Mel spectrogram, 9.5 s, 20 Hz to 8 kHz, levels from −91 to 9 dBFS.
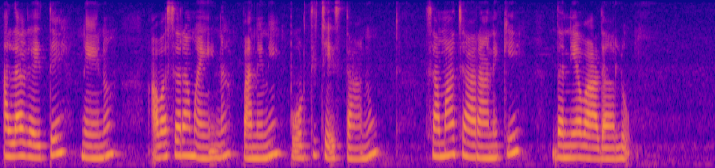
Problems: none marked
